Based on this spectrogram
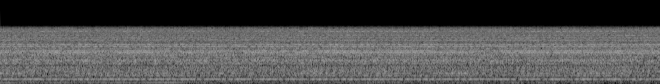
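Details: Rebuilt NetGain WarP 9 DC motor seating new National T300 brushes, idled at light load by an EVNetics Soliton1 after about 40 hours of running. Steady whir and low hum, around 900–1000 rpm before an unexplained slowdown below 900. Normal idle.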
